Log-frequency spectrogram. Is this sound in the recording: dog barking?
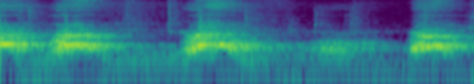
yes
